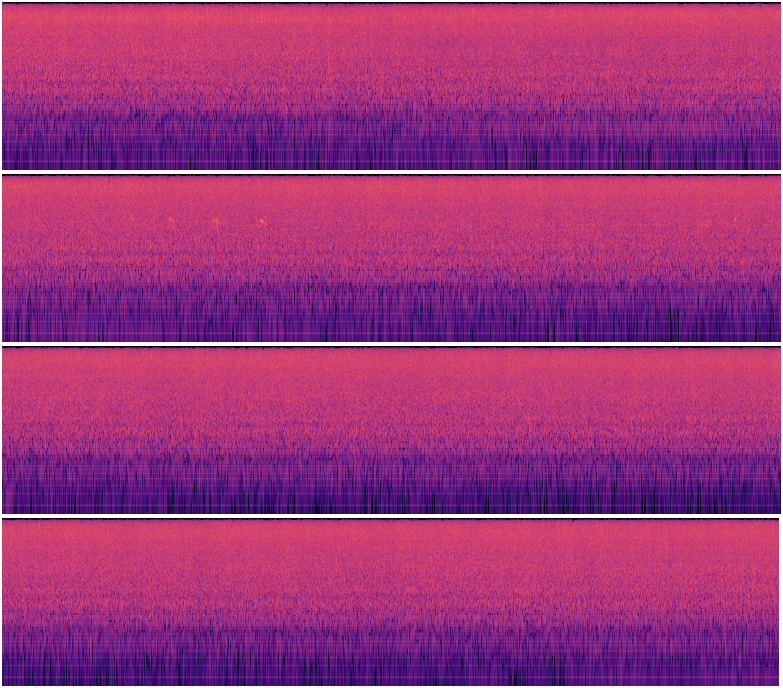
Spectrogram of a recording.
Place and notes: Schwäbisch Gmünd, Deutschland - Rems
The river "Rems" at noon on a rainy spring day.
